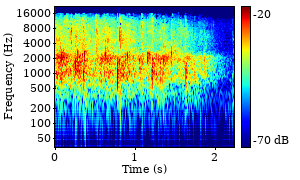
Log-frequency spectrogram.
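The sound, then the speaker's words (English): An audience claps steadily for a couple of seconds in response to being asked to clap if they remember where they were on 9/11, a dense patter of many hands with a few sharper individual claps standing out, fading slightly at the end. “Clap if you remember where you were on 9/11 when you found out.”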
